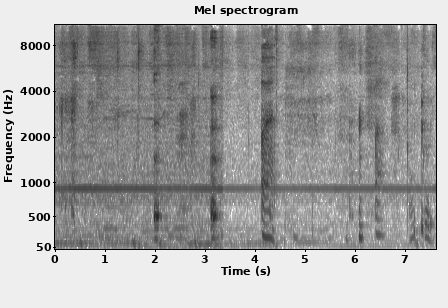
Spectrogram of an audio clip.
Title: Baby hiccups 🥰🥰 #baby #funny #funnybaby #cute #cutebaby #babylove #babiesoftiktok #hiccup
